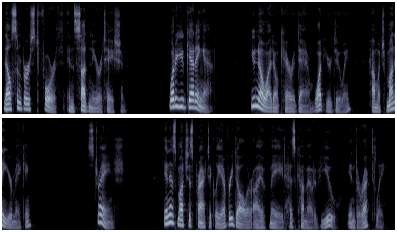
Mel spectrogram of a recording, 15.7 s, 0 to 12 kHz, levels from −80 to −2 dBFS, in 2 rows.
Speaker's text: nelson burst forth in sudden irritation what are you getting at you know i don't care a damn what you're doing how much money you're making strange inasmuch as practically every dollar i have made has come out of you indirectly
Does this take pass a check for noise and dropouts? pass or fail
pass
